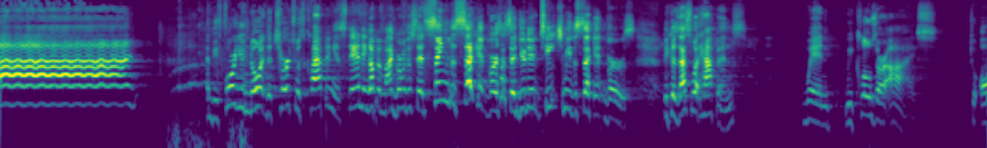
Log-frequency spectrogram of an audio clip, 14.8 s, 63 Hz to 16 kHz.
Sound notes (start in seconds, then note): 2.4 audience applauds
